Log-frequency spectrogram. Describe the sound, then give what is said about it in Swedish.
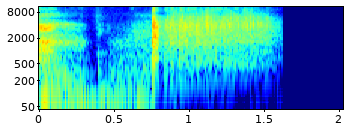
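Three dice tumble across a hard surface, rolled for a Wits and Survival check: a low rumble, one sharp clack, then about a second of bright rattling clatter that stops abruptly. No one speaks. “Två lyckade ändå på tre tärningar.”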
